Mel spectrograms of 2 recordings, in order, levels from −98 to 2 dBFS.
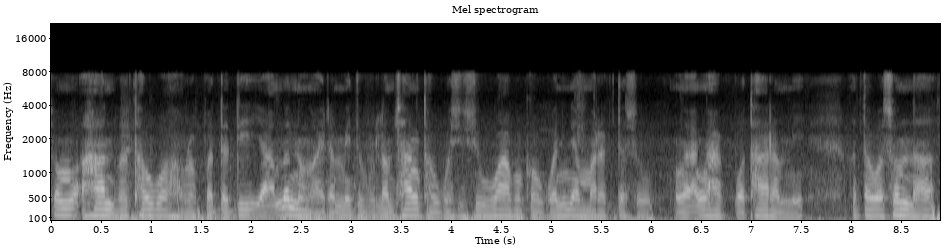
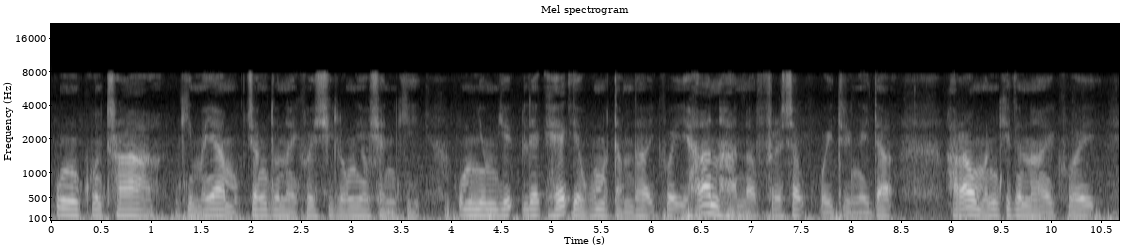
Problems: background sounds at intervals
